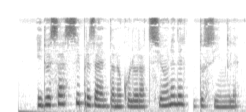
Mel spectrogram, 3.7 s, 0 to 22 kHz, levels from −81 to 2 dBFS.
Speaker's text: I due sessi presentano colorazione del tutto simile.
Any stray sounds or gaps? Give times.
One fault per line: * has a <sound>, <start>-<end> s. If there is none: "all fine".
* has a dropout, 2.8-2.9 s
